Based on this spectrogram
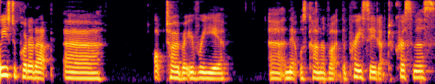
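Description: With an Australian accent, a woman talks at a fairly quick pace in a very deep, low pitch with fairly even intonation, captured in a very clean recording with a silent background. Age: 40s. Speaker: salon business coach, former salon owner. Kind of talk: interview conversation.

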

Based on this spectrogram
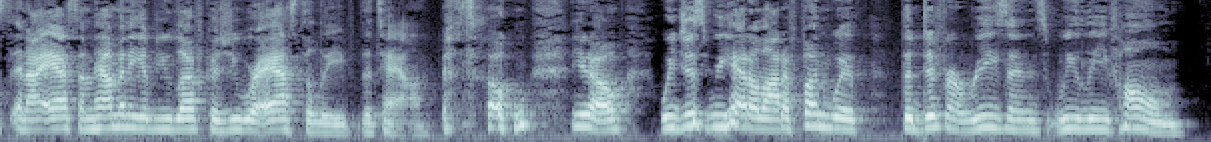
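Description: A woman speaks in a plain, everyday voice with an American accent, her pitch in the medium range. She talks at a fairly quick pace with ordinary pitch variation. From US Northeast and Midwest (New Jersey, Milwaukee). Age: 60s. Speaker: podcast host, leadership coach. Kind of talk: casual live podcast chat. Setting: live audio/video platform with audience.

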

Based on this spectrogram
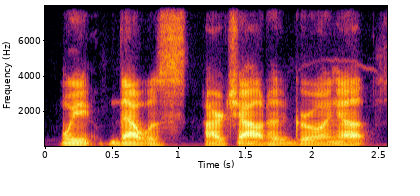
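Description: A man talks at a fairly slow pace with a Southern US accent. The background is quiet. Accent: Southern US (Georgia). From US South, south Georgia then Atlanta. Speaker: microchurch network leader. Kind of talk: casual interview.

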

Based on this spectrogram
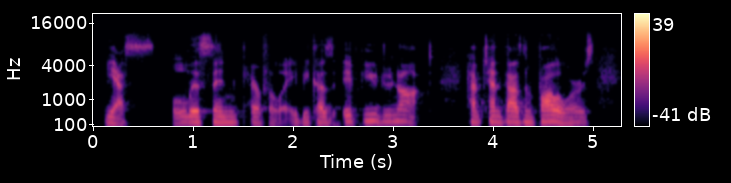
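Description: Against a quiet background, a woman talks at a fairly slow pace and fairly low pitch with a slight Boston accent. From Boston, Massachusetts. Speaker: business coach. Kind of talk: interview.

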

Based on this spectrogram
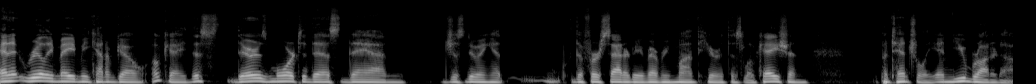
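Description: Against a silent background in a very clean recording, a man with an American accent speaks at a moderate pace. His tone is dark and mellow, his pitch medium with ordinary variation. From western North Carolina, Waynesville, Haywood County. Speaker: talk radio host. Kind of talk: casual interview chat. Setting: podcast studio. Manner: halting, many repeated words.

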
